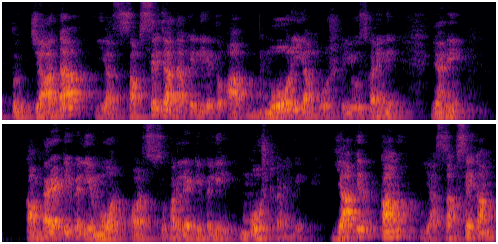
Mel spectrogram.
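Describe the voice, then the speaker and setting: Male grammar tutor, slow and methodical, spells words out, very echoey room. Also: mid-range voice. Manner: slow and deliberate, spells words out letter by letter and repeats each rule; addresses the class directly as students. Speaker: English grammar teacher. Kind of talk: recorded grammar lesson.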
